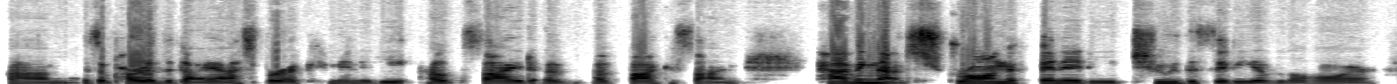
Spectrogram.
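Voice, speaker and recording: A young woman whose first language is Punjabi answers a conference interviewer, pausing often and choosing her words with care. Her voice sits a bit low, and the recording sounds dull and dry, with no room echo. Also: little pitch movement, a little mellow. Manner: thoughtful, measured, hesitant. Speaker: guest, PhD candidate.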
